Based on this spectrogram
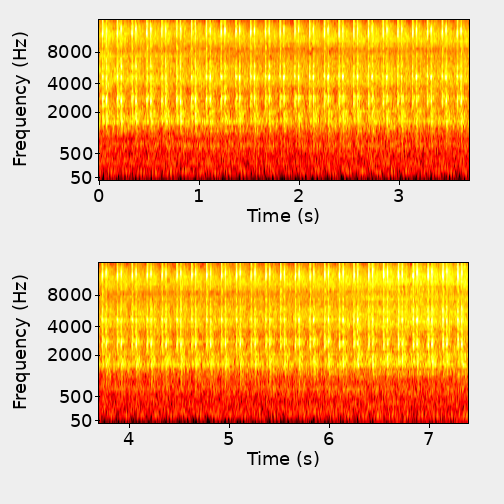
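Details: Ford Ranger diesel that would not start, now idling rough with a lumpy loping beat: only cylinders three and four fire, one and two dead with no electrical pulse on their wires; wiring fault suspected.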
